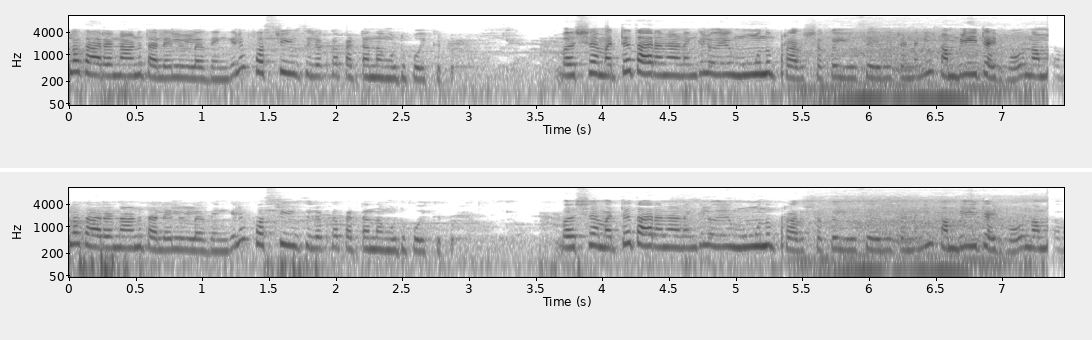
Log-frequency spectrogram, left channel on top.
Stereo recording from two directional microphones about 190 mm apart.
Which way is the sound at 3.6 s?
Centre (ahead or behind).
